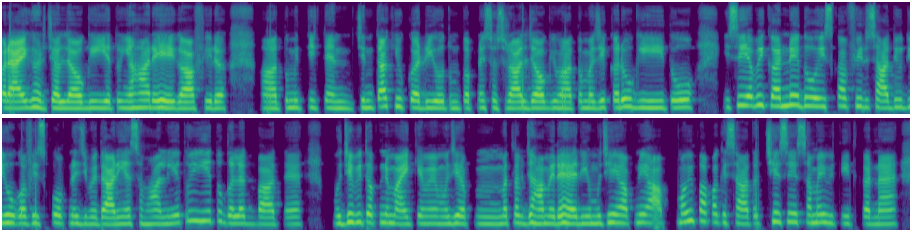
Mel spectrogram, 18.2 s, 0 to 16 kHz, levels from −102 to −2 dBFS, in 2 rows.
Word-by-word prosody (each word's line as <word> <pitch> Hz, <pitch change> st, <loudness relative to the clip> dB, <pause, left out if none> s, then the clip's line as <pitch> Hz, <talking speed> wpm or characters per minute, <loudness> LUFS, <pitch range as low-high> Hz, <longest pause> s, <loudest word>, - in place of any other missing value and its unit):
पराई 220 Hz, -1 st, +8 dB
घर 240 Hz, -1 st, +1 dB
चल 215 Hz, +1 st, +2 dB
जाओगी, 215 Hz, 0 st, +3 dB
ये 220 Hz, -, +3 dB
तो 225 Hz, -, -3 dB
यहाँ 230 Hz, +2 st, +2 dB
रहेगा 220 Hz, -2 st, +5 dB
फिर 220 Hz, -1 st, -1 dB
अ, 215 Hz, 0 st, -3 dB
तुम 230 Hz, 0 st, -2 dB
इतनी 230 Hz, +1 st, -6 dB
चिं 215 Hz, -1 st, -3 dB
चिंता 235 Hz, +3 st, +2 dB
क्यों 270 Hz, -1 st, -3 dB
कर 230 Hz, -2 st, +3 dB
रही 220 Hz, +1 st, -2 dB
हो? 220 Hz, -1 st, +2 dB
तुम 215 Hz, 0 st, -7 dB
तो 220 Hz, -, -2 dB
अपने 230 Hz, +1 st, -6 dB
ससुराल 215 Hz, -1 st, +1 dB
जाओगी, 220 Hz, 0 st, +1 dB
वहाँ 215 Hz, -1 st, +1 dB
तो 220 Hz, -, -6 dB
मज़े 220 Hz, +1 st, -1 dB
करोगी 235 Hz, 0 st, +1 dB
ही। 230 Hz, -, 0 dB
तो 240 Hz, +1 st, +1 dB, 0.3 s
इसे 305 Hz, +6 st, +2 dB
अभी 305 Hz, +1 st, +3 dB
करने 295 Hz, +3 st, +5 dB
दो, 285 Hz, -1 st, +2 dB
इसका 275 Hz, +1 st, -1 dB
फिर 275 Hz, -1 st, -4 dB
शादी-वादी 240 Hz, +1 st, 0 dB
होगा, 250 Hz, -2 st, +2 dB
फिर 245 Hz, +1 st, -4 dB
इसको 255 Hz, +2 st, -2 dB
अपनी 245 Hz, 0 st, -4 dB
ज़िम्मेदारियाँ 225 Hz, 0 st, +1 dB
संभालनी 225 Hz, 0 st, -3 dB
है। 250 Hz, -, -1 dB
तो -, -, -6 dB
ये 320 Hz, 0 st, 0 dB
तो -, -, -5 dB
गलत 240 Hz, 0 st, +1 dB
बात 215 Hz, -1 st, -1 dB
है, 225 Hz, +1 st, -5 dB, 0.3 s
मुझे 240 Hz, +4 st, +2 dB
भी 275 Hz, -, 0 dB
तो 270 Hz, 0 st, +1 dB
अपने 260 Hz, 0 st, -3 dB
मायके 225 Hz, +2 st, 0 dB
में 235 Hz, 0 st, -3 dB
मुझे 230 Hz, +1 st, 0 dB
मतलब 230 Hz, +2 st, -4 dB
जहाँ 235 Hz, -1 st, +2 dB
मैं 235 Hz, 0 st, 0 dB
रह 245 Hz, 0 st, +6 dB
रही 235 Hz, 0 st, 0 dB
हूँ, 235 Hz, -, -1 dB
मुझे 255 Hz, +3 st, 0 dB
अपने 265 Hz, +2 st, -4 dB
आप 255 Hz, -, -1 dB
मम्मी-पापा 300 Hz, -1 st, 0 dB
के 265 Hz, -, -6 dB
साथ 235 Hz, -2 st, -1 dB
अच्छे 240 Hz, +5 st, -2 dB
से 285 Hz, 0 st, -1 dB
समय 265 Hz, 0 st, -1 dB
व्यतीत 240 Hz, -2 st, -7 dB
करना 220 Hz, -1 st, -2 dB
है। 225 Hz, +1 st, -1 dB
235 Hz, 245 wpm, -25 LUFS, 220-255 Hz, 0.3 s, पराई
